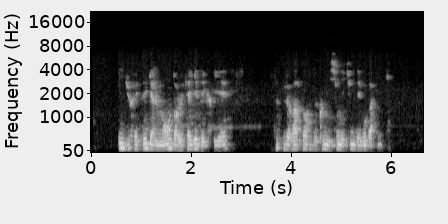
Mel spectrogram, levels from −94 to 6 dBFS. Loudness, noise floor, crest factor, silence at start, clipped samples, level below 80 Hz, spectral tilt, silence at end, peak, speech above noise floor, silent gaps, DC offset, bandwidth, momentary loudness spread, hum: -17 LUFS; -70 dBFS; 16 dB; 0.55 s; under 0.1%; -60 dBFS; -10 dB/octave; 0.85 s; -2 dBFS; 53 dB; none; under 0.1%; 5.4 kHz; 10 LU; none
